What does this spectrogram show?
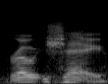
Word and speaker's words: Roget: spelling it right out Roche Roche Roche it sounds like a cake topping we all all we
